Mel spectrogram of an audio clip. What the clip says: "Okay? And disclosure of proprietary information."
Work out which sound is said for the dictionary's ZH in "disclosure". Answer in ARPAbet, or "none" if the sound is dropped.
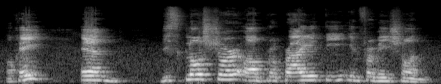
S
